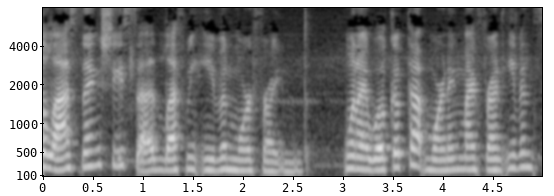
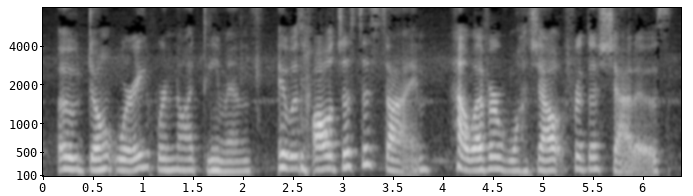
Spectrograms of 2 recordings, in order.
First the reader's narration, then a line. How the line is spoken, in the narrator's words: she chuckled and said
